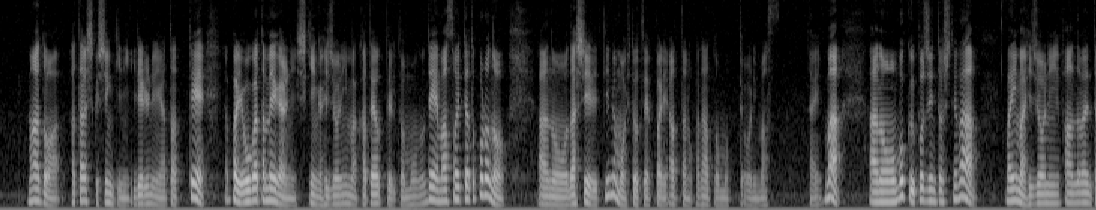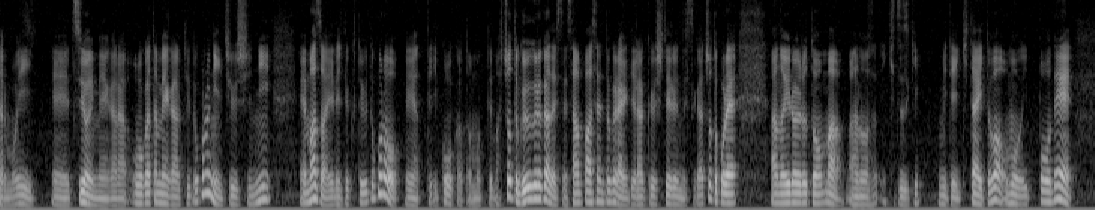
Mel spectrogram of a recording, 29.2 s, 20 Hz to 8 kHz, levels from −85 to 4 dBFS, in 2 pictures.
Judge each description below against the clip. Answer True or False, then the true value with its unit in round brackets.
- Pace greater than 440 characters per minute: True (460 characters per minute)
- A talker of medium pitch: False (125 Hz)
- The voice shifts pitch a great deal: True (5.7 semitones)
